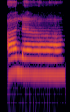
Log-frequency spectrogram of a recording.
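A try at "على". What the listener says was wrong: आइन का मखरज सही अदा करिए। अला, अलग से, अलग से थोड़ा सा।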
